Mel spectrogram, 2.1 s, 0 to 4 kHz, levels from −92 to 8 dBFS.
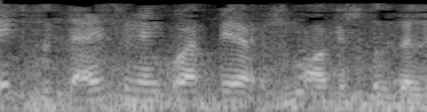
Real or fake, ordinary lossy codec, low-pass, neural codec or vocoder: fake; MP3, 16 kbps; 3.6 kHz; codec, 16 kHz in and 24 kHz out, 1.1 kbps, FireRedTTS-2 codec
